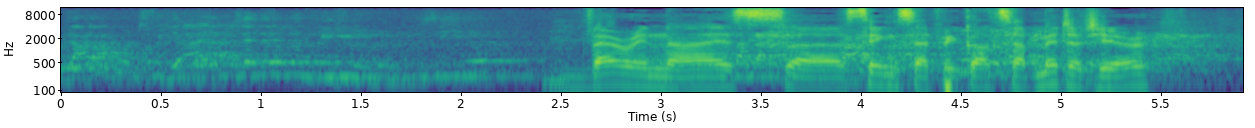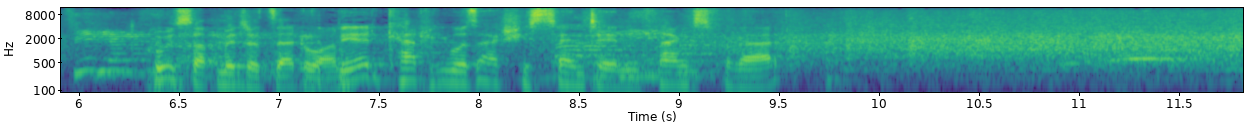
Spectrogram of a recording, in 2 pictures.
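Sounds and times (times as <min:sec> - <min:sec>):
speech: 0:02.6 - 0:10.0
audience applauding at a contest's category announcements: 0:08.6 - 0:11.8.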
